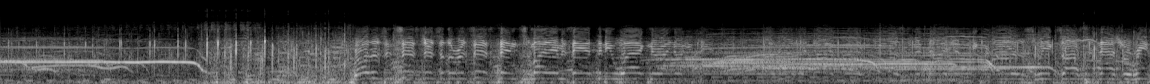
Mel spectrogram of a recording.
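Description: Many people in a crowd whoop and cheer.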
